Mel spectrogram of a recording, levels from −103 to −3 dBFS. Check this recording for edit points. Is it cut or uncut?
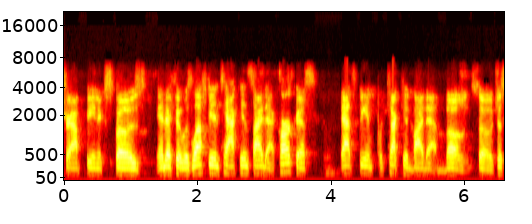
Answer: uncut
